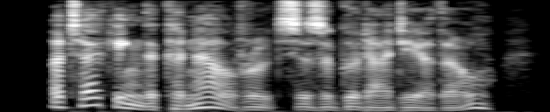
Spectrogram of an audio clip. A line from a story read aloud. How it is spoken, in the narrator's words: Doxson said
